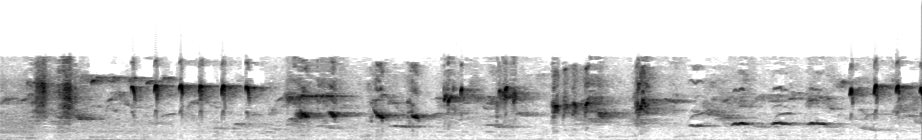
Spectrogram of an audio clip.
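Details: Sunbird song, offered as a sound to get young trainee birds singing: rapid high chirps and thin whistled notes, with short trills repeated several times a second and a few falling slurred notes.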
